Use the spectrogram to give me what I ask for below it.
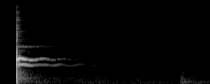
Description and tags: samples in this pack are "percussion"-hits i recorded in a free session, recorded with the built-in mic of the powerbook
bottle, noise, pong, metal, boing, water, ping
